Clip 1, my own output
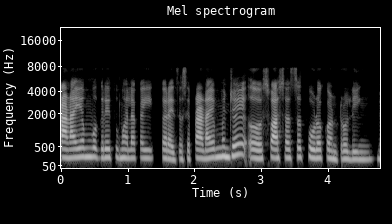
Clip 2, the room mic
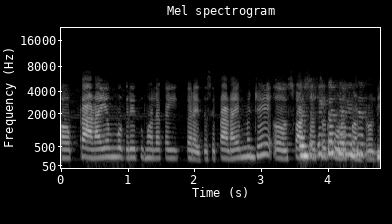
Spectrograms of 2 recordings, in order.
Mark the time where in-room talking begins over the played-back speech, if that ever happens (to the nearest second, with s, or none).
4 s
